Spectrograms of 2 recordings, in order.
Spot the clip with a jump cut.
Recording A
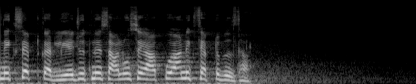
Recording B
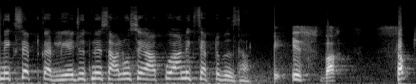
B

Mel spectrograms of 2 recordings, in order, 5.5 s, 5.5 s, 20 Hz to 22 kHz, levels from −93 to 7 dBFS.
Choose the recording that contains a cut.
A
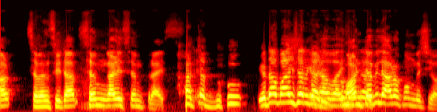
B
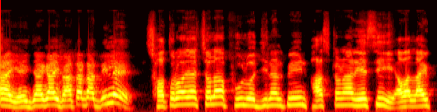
A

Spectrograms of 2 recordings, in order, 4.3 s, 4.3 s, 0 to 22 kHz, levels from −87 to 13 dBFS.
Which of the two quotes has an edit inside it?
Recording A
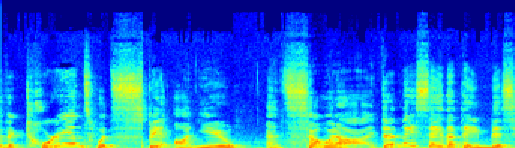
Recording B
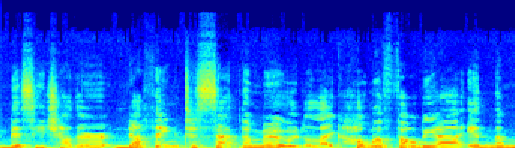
A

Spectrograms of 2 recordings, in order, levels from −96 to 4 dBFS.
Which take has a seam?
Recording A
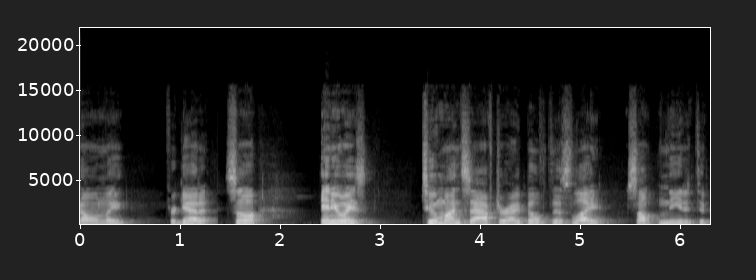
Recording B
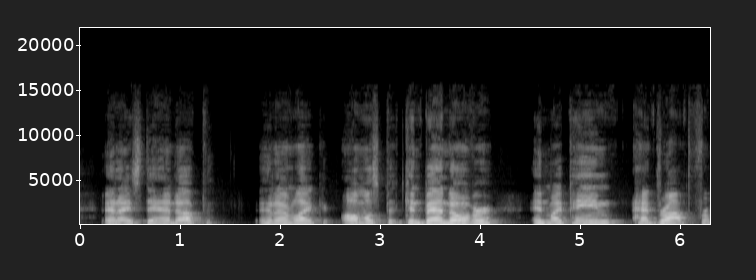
A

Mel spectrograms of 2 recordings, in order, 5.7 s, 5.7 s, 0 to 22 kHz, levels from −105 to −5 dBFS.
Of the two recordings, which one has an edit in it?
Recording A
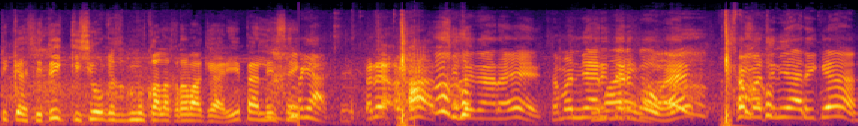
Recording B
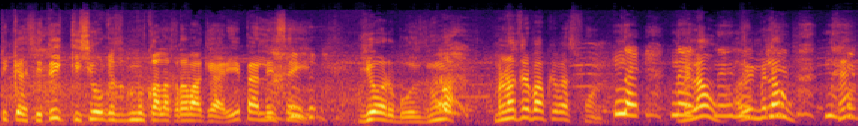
A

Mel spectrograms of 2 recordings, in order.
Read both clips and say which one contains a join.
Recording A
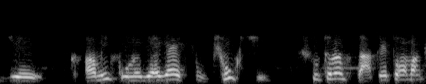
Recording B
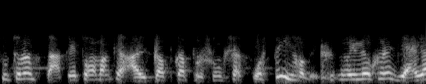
B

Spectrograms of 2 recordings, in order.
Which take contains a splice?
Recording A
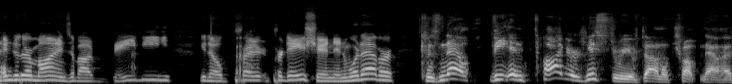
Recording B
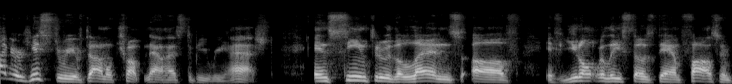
A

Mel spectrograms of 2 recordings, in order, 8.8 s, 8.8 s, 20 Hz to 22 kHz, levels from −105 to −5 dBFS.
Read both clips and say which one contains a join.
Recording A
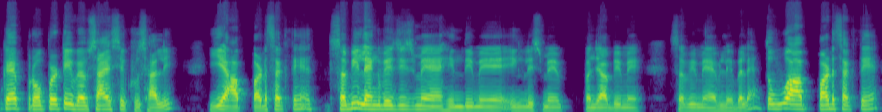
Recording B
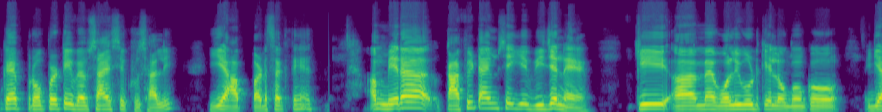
B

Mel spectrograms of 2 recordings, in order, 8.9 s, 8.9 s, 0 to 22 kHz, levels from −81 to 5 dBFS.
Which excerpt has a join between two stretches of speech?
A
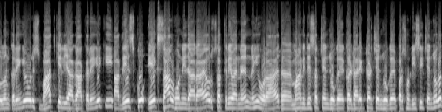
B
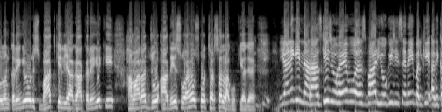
A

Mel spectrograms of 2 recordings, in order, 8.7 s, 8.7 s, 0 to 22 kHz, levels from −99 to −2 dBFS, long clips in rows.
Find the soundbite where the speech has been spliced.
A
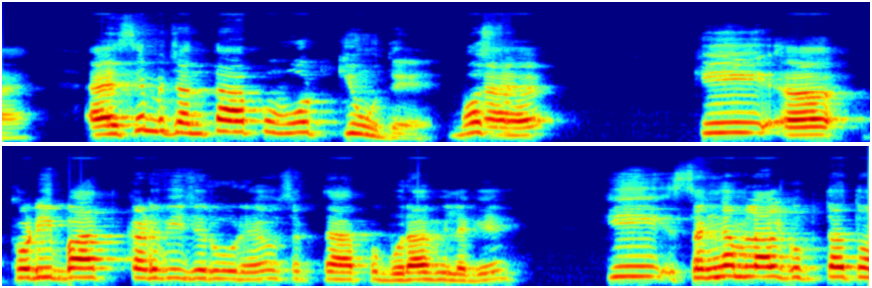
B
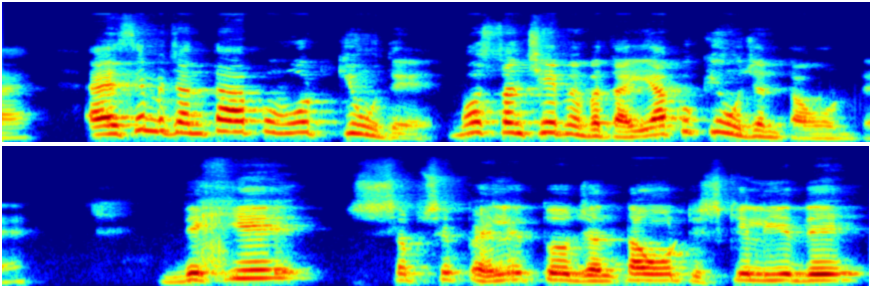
A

